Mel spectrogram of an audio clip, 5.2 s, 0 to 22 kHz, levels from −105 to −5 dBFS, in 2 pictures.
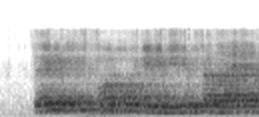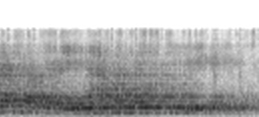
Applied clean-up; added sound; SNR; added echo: neural separator model SepFormer DNS4.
